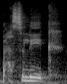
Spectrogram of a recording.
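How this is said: It is said with a French accent. "this beautiful French accent"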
